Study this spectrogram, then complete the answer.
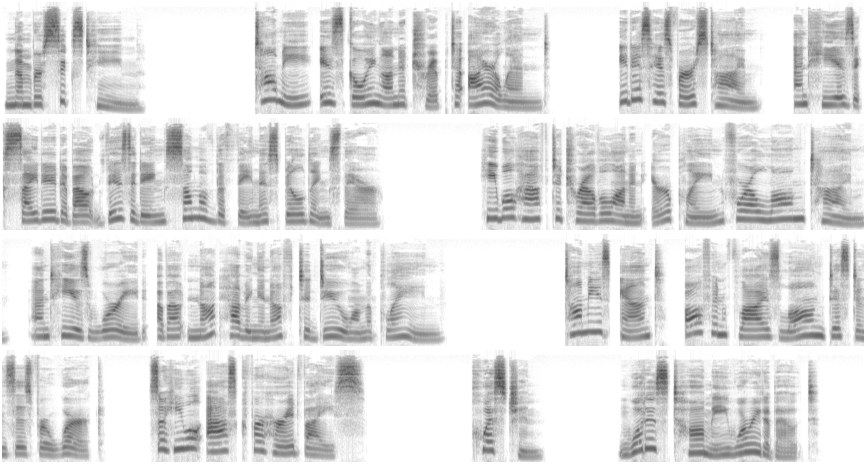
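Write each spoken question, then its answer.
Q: What is Tommy worried about?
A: Not having enough to do on the long plane trip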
